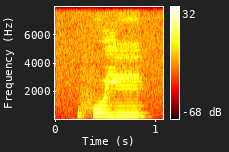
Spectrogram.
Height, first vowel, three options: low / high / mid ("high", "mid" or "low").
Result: high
